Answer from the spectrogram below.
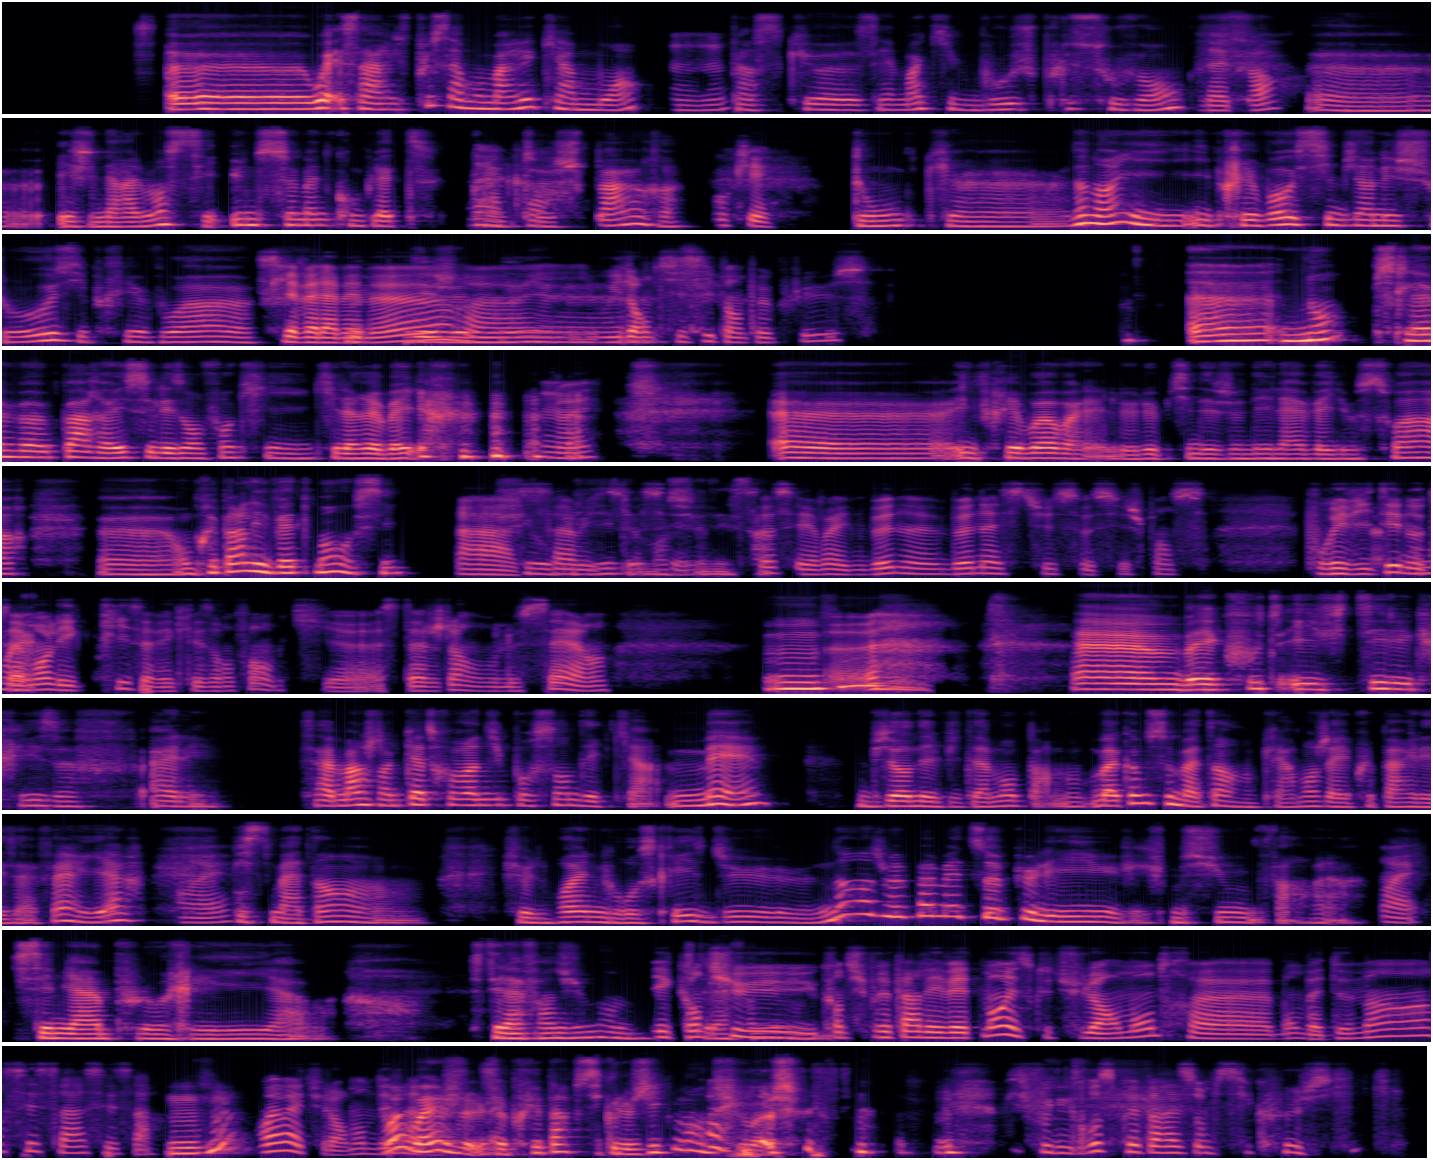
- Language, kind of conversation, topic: French, podcast, Comment vous organisez-vous les matins où tout doit aller vite avant l’école ?
- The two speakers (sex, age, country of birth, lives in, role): female, 30-34, France, France, guest; female, 35-39, France, Netherlands, host
- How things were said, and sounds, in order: other background noise; drawn out: "Heu"; laugh; tapping; chuckle; sigh; stressed: "mais"; laughing while speaking: "Ouais, c'est ça"; chuckle; laughing while speaking: "psychologique"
